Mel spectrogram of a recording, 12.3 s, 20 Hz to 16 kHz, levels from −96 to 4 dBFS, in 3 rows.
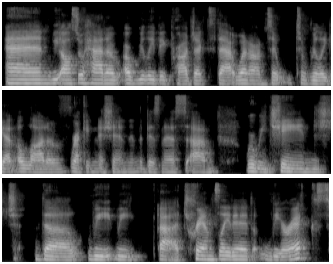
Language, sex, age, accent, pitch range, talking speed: English, female, 30-49, American, 145-175 Hz, 160 wpm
